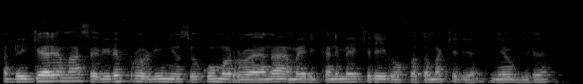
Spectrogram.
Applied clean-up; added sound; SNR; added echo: none; none; none; reverberation time 0.3 s.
